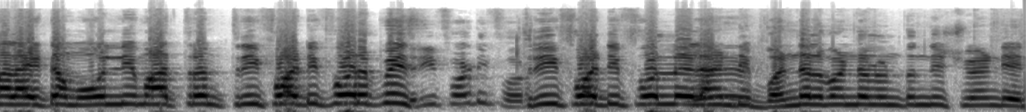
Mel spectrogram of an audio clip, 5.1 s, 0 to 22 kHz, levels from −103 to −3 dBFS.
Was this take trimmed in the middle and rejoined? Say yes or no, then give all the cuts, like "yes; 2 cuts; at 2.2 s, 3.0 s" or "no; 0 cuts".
no; 0 cuts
